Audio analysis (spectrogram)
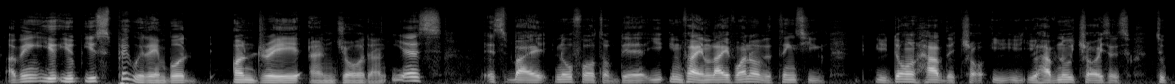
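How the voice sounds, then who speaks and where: A Ghanaian man with a Ghanaian English accent, giving measured and earnest analysis as a sports radio pundit and often repeating words while he thinks. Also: fairly low pitch, lively intonation, no echo. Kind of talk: studio sports discussion. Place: radio studio.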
